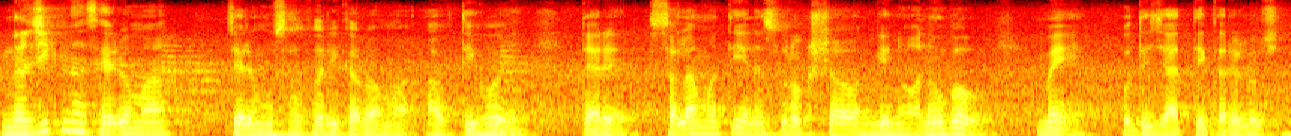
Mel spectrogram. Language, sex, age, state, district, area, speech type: Gujarati, male, 30-45, Gujarat, Anand, urban, spontaneous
